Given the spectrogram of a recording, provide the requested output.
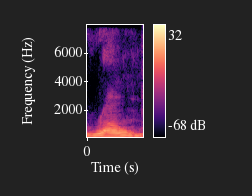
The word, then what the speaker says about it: Rohn: It was business philosopher Jim Rohn, Rohn, or Rohn. Some people, I always pronounce it Ron, but I think more people pronounce it Rohn.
